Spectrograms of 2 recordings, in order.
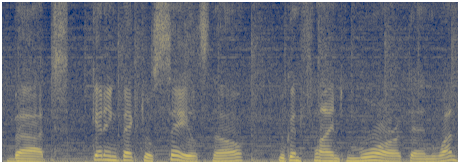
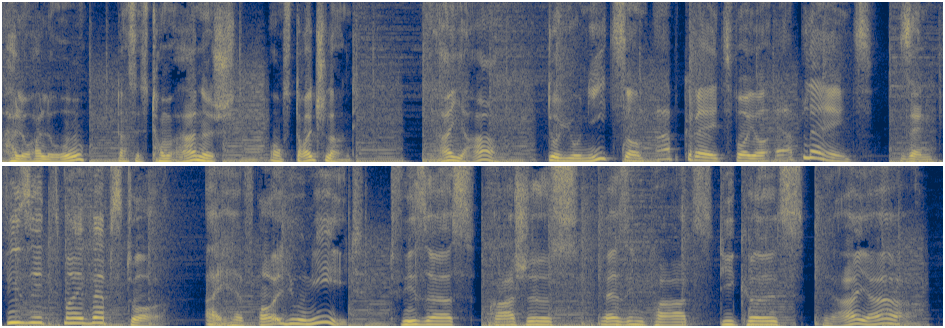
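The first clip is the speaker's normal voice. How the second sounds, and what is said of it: Exaggerated German accent. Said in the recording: “This is how German accent sounds.”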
